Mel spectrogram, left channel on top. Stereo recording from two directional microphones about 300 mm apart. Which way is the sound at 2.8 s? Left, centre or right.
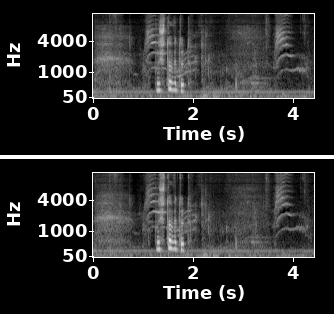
Centre.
